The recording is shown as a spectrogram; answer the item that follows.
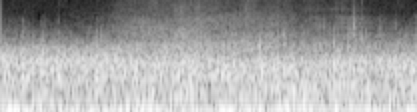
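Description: Steady low rumble of outdoor background noise, with no sharp events.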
